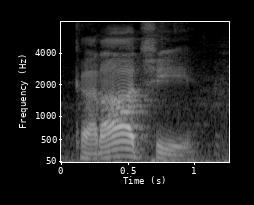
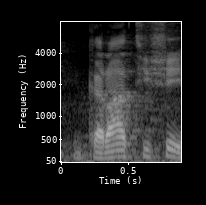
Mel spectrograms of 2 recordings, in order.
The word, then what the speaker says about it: Karachi: I go ahead examples karachi karachi come on all right karate she yeah there's no cha in arabic so you always see it as a combination of tat and Sheen like sandwich sandwich all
